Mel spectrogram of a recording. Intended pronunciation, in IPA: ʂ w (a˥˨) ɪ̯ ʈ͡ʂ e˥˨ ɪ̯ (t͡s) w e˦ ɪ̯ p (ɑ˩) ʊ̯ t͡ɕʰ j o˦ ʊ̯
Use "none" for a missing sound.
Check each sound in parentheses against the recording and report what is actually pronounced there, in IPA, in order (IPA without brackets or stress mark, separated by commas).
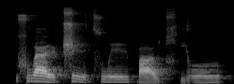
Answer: a˥˨, t͡s, ɑ˨˦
